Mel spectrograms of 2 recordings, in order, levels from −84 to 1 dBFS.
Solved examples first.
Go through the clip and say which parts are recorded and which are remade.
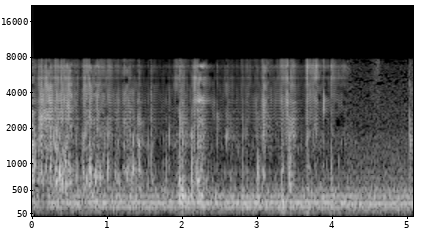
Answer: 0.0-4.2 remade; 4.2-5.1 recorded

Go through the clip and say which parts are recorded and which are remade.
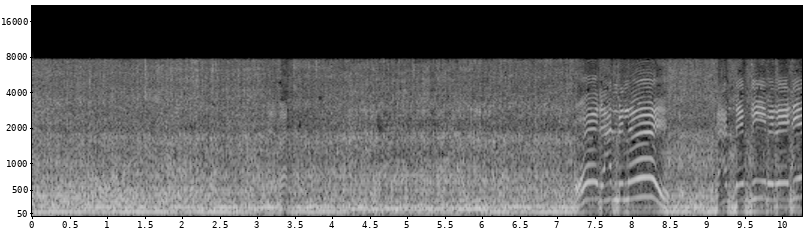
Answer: 0.0-4.2 recorded; 4.2-6.1 remade; 6.1-10.3 recorded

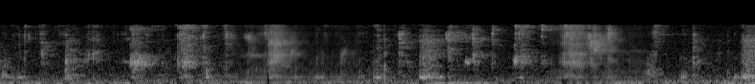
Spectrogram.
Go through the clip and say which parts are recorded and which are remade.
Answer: 0.0-2.3 recorded; 2.3-3.6 remade; 3.6-5.5 recorded; 5.5-6.5 remade; 6.5-7.6 recorded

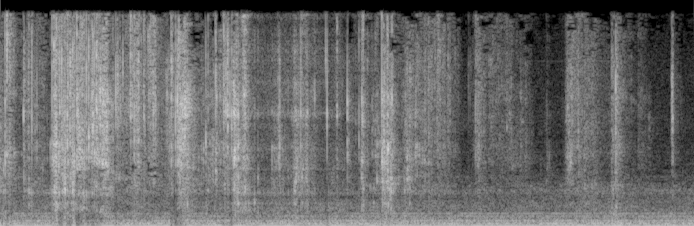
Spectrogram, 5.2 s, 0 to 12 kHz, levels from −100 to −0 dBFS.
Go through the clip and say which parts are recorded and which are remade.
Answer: 0.0-1.7 recorded; 1.7-2.6 remade; 2.6-5.2 recorded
